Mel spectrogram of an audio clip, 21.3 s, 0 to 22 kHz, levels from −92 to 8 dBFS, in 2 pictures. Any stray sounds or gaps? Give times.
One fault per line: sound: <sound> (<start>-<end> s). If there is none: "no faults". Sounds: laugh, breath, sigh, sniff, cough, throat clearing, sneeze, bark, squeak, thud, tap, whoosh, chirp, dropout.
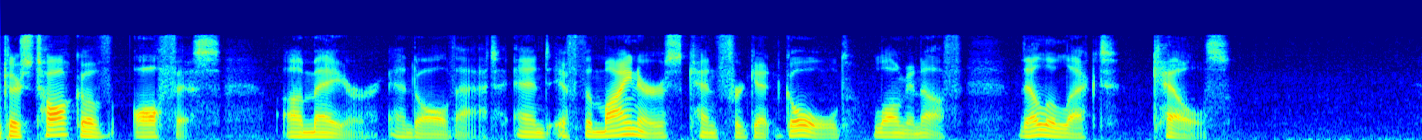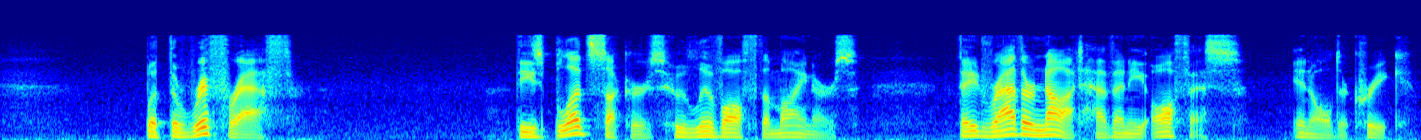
no faults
